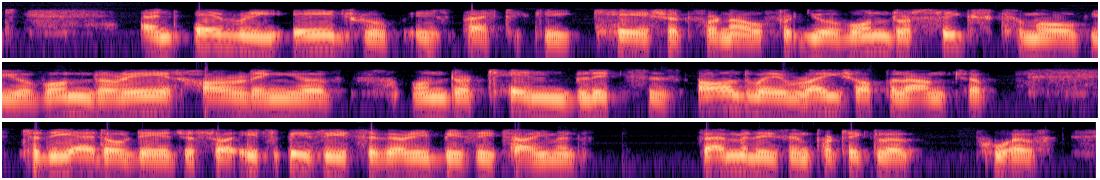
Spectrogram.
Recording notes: joined on the phone by Whitegate correspondent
